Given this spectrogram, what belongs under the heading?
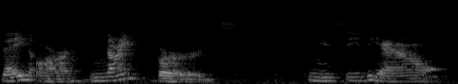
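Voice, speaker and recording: A woman with a low voice reads and explains to small children like a preschool teacher. Her pitch moves expressively as she takes her time and asks simple questions. The sound is roomy and a little distant from the mic. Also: animated, very slow. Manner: simple, instructive, often questioning the listeners. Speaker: preschool teacher reading aloud.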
